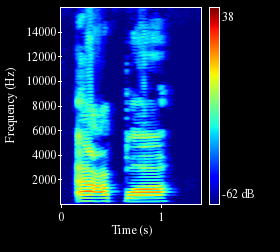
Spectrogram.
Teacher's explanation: ता को हम मोटी आवाज में पढ़ेंगे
